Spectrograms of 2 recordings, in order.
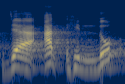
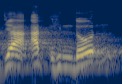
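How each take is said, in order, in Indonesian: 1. Namanya diakhiri dengan vokal, tanpa n. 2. Namanya diakhiri dengan bunyi n tambahan. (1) "lebih bagus kita baca" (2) "boleh cara membacanya ditanwin"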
